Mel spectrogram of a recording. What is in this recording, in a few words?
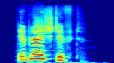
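pencil, German voices words; gcompris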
